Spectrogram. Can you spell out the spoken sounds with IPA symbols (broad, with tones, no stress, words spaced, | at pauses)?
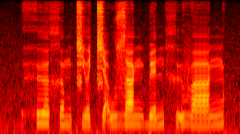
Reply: hɨ˧ə̯ xə˧mt͡ɕɨ˨˦ə̯t͡ɕa̰˧˥w za˧ŋɓe˨˦n xɨ̰˧˥va˨˦ŋ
